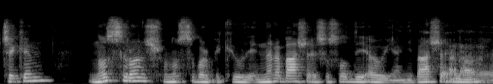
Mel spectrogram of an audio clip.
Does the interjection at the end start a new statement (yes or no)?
no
